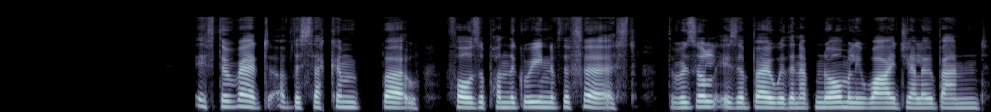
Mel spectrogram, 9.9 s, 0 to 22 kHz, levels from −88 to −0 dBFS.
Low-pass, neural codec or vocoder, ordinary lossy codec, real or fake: none; none; none; real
